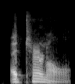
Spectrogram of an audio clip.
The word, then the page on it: eternal: American English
